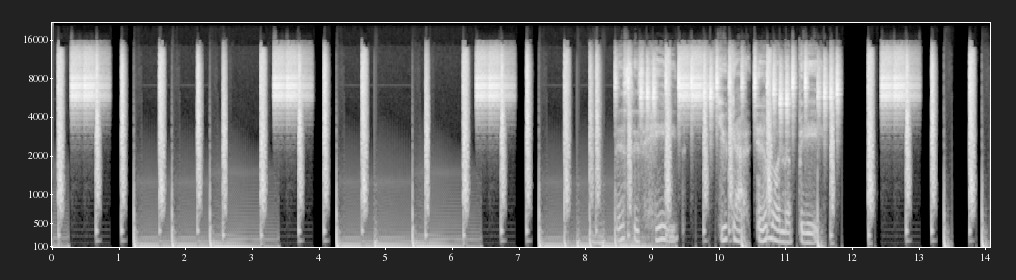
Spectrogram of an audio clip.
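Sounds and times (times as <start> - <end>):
deep bass notes: 0.0 - 0.3, 1.2 - 3.4, 4.3 - 6.5, 7.3 - 9.4
hi-hat ticks: 8.4 - 11.8.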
